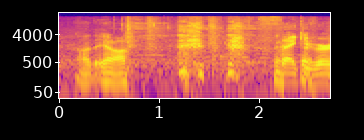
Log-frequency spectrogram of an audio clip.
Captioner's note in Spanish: risas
